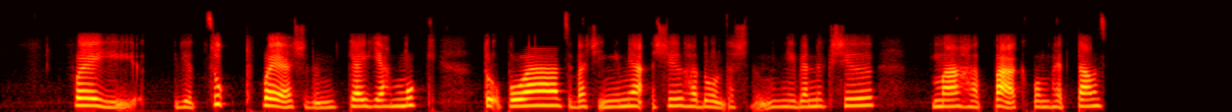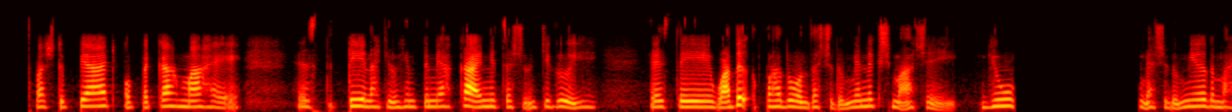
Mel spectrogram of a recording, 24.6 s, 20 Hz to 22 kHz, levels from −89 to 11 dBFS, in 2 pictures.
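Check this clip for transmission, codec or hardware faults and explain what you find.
Two kinds of fault are present. Throughout, the speech sounds gritty and coarse, with treble thinning and nothing above 16.4 kHz, likely from heavy Bluetooth SBC compression that starves the upper sub-bands, which fits a low bitrate of around 64 kbps. At 11.03 to 12.60 s and again at 22.45 to 23.71 s, the sound cuts to silence for about 1.6 s and 1.2 s, then resumes, a playback stall where the output was likely starved of data.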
